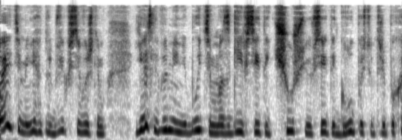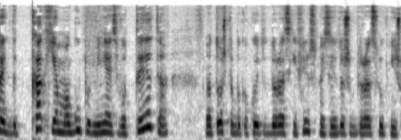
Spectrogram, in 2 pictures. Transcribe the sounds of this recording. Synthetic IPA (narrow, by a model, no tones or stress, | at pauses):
ajtʲɪmʲɪnʲaɐt̪lʲʊbvʲikfsʲɪvɨʂnʲɪmʊ | jesʲlʲɪvɨmʲɪnʲenʲɪbudʲɪtʲɪmɐzɡʲifsʲejɛt̪əjt͡ɕuʂjʊfsʲejɛt̪əjɡlˠupəsʲtʲʊt̪ɾʲɪpɨxat̚ʲd̪əkakjamɐɡupəmʲɪnʲætʲvo̞t̪ɛt̪ə | nɐt̪o̞ʂt̪o̞bɨkɐko̞jt̪əd̪ʊɾat̪skʲɪjfʲilʲmsmɐɾʲet̪ʲnt̪oʂt̪obəd̪ʊɾat̪skʊjʊknʲiʂkʊ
